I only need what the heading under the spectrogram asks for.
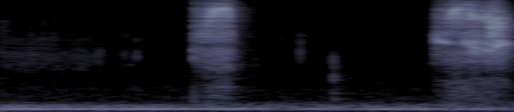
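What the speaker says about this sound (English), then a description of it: "Get some deoxit. Spray, spray, spray." DeoxIT contact cleaner sprayed onto the electronics of a Squier Stratocaster guitar: two short, hissing aerosol bursts over a steady low electrical hum, the second burst longer and louder.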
